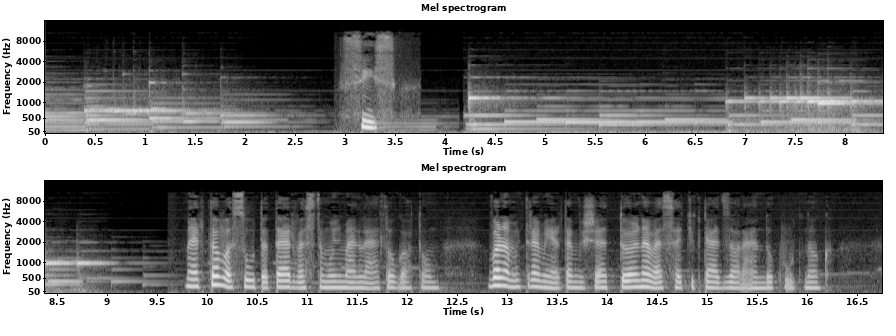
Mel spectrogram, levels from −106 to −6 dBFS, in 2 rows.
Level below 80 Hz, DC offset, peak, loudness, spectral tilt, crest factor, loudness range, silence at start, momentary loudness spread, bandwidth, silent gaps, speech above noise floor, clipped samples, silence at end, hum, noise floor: -52 dBFS; under 0.1%; -8 dBFS; -27 LUFS; -6.5 dB/octave; 20 dB; 4 LU; 0 s; 12 LU; 11 kHz; none; 27 dB; under 0.1%; 0.55 s; none; -52 dBFS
